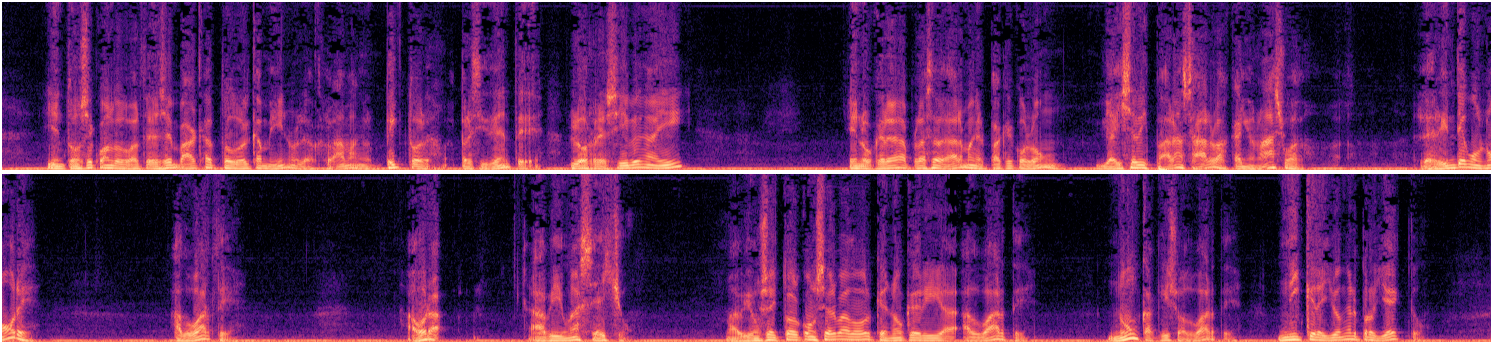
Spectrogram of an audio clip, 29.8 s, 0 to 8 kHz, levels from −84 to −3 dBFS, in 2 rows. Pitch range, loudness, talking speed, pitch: 90-110 Hz, -16 LUFS, 125 wpm, 90 Hz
